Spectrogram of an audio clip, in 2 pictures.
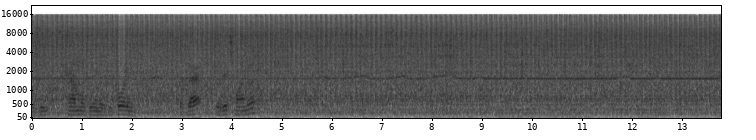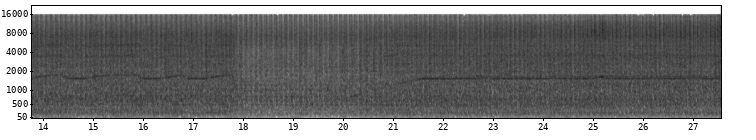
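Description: An embroidery machine hums steadily with a thin high whine.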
